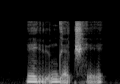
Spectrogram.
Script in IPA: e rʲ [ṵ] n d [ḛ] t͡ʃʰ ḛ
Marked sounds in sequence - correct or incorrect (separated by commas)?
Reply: correct, incorrect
